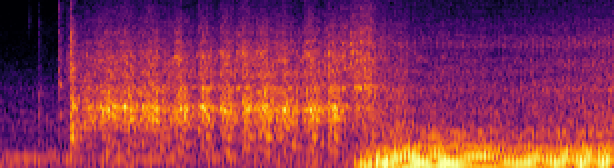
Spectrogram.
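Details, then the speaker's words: Ford Taurus SHO first start after engine rebuild with new pistons, previous owner's muffler and resonator delete: brief crank, catches cleanly, settles to a steady deep loud idle; some smoke from rear, seemingly burn-off. "oh that sounds good dude that sounds really good oh that sounds really good previous owner actually did a muffler and res delete so it already it already is sounding good for us"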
